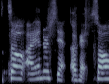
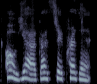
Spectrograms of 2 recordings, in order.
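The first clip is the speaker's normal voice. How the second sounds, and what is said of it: Odd put-on quoting voice. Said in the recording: “Why you always give them such a weird voice?”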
